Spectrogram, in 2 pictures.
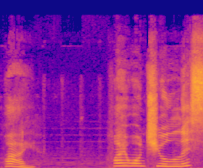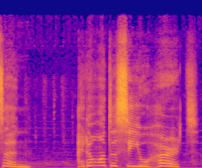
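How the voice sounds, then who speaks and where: A gentle, idealistic lady scientist, played by a woman, speaks in a high voice. Her delivery is slow and earnest, in game-drama style with music behind it. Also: expressive, heavily acted. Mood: pleading, earnest. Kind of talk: dramatic fan-dub voice acting.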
